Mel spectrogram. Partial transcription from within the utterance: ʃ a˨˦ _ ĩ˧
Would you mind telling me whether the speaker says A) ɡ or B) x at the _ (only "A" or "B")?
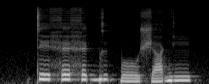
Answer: A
